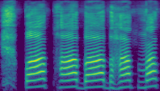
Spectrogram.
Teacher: ओट से हम लोग प फ ब भ म को ओट से बोलते हैं।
